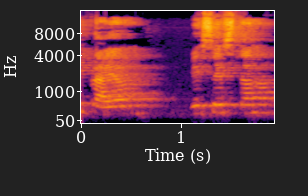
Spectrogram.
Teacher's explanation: विसर्ग ह का अघोष रूप है। विसर्ग का उच्चारण शब्द के अंत में तथा उपसर्ग के अंत में ह होता है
